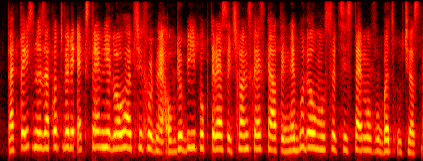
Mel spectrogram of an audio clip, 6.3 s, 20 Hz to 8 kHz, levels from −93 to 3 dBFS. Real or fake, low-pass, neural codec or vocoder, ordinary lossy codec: fake; none; codec, 16 kHz, 2 kbps, FreqCodec, smaller model; none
